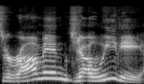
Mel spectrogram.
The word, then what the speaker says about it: Ramin Djawadi: I don't know how to say his name. It's Ramin Djawadi. – I'm going to give it to you because it's Ramin Djawadi.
